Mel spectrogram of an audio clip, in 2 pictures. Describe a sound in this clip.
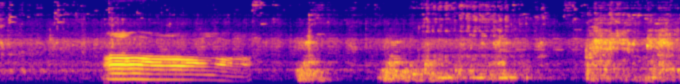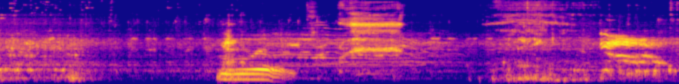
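A huge monster roars and growls.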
